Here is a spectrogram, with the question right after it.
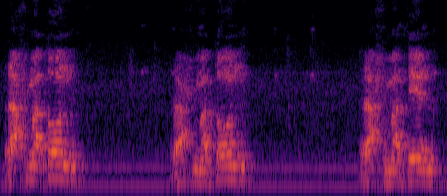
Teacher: نون آتی ہے، یہ پڑھنے میں آتی ہے، لکھنے میں نہیں آتی ہے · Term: تنوین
